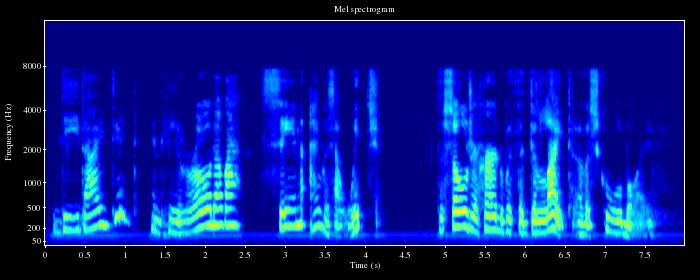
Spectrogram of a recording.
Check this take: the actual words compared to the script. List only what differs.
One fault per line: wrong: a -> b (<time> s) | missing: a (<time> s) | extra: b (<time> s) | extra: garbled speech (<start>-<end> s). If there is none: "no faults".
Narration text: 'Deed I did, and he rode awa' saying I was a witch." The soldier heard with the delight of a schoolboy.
no faults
